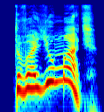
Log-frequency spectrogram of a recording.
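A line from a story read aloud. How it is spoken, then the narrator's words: Exclaimed. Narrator (Russian): воскликнул я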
